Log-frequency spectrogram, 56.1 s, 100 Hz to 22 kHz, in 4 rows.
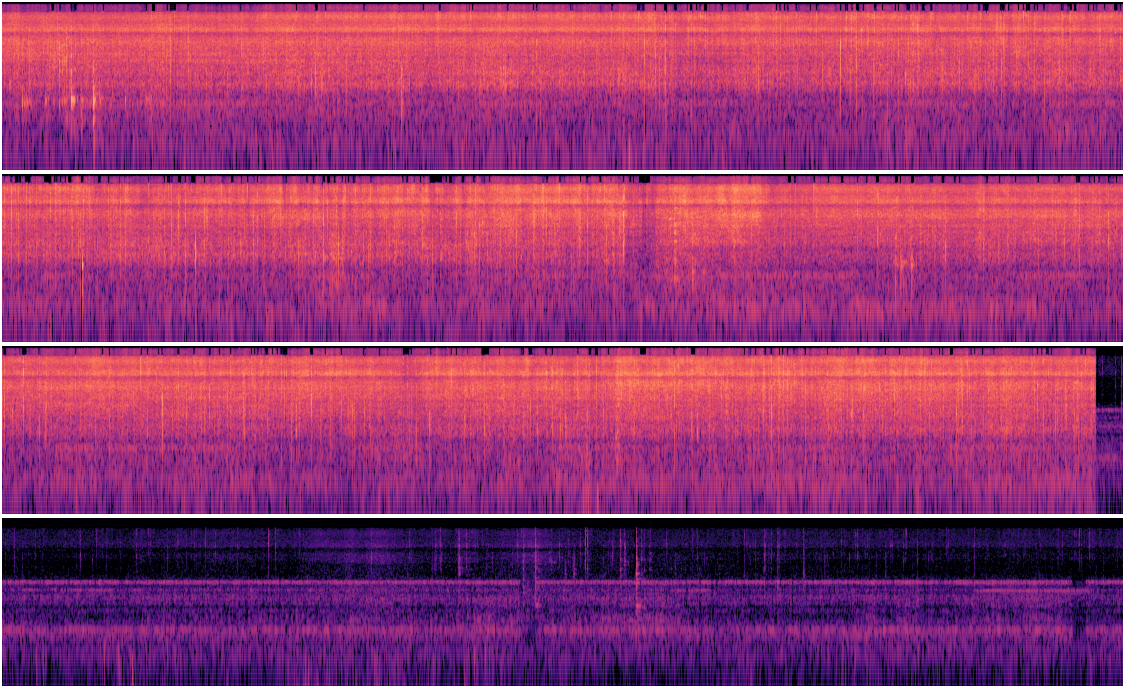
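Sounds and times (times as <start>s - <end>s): food sizzling in a pan: 0.0s - 41.7s
small popping of frying food: 0.0s - 41.8s.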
